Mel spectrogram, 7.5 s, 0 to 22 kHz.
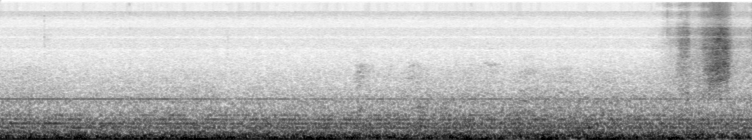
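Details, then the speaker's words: Vintage 1950 GE 12-inch Vortalex 3-speed oscillating table fan, model FM12V43, on low: soft even low rumble with a faint steady tone, no rattle or ticking; runs smoothly and super quietly. "I hope you can hear that. This one is super quiet."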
